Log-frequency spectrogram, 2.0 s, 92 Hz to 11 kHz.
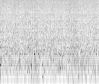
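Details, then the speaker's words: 1967 Buick GS 340 V8 at first start after sitting 15-20 years, new radiator and carburetor: uneven, stumbling rough idle; owner suspects worn-out spark plugs and wires, ignition system needs redoing. "I'm sure that all these spark plugs are garbage and I'm sure that all the wires are garbage too so I mean the ignition system needs redone and I've got something for that too so yeah see she's not happy but"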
